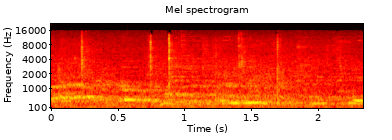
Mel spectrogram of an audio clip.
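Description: Sharp clicks and slaps of a drill rifle being caught and handled, a few times over two seconds, over a murmur of crowd chatter.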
